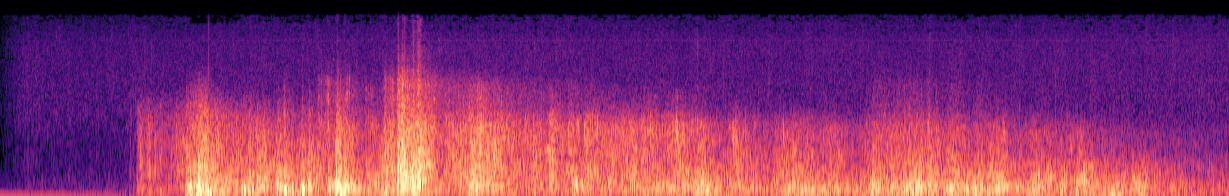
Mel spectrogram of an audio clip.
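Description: Thunderstorm sound effect: a loud crackling rumble of thunder over a steady rain-like hiss. It starts suddenly about a second and a half in, is loudest over the next few seconds, then carries on more evenly.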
